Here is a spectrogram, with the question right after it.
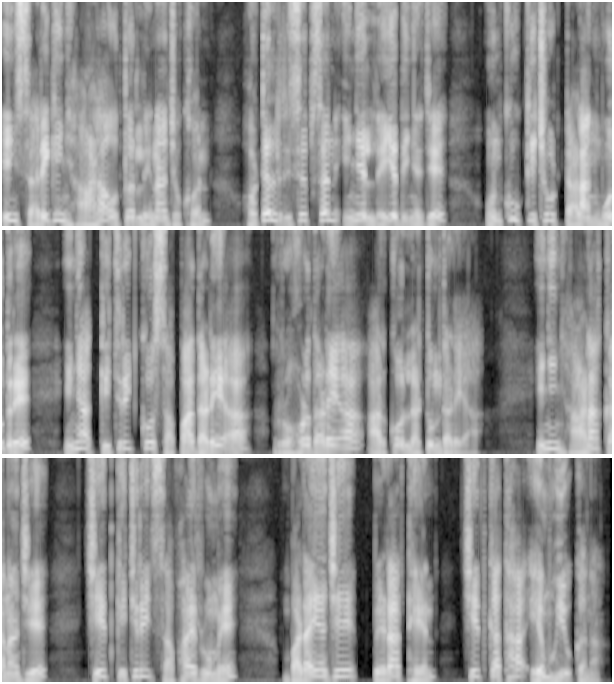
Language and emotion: Santali, surprised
